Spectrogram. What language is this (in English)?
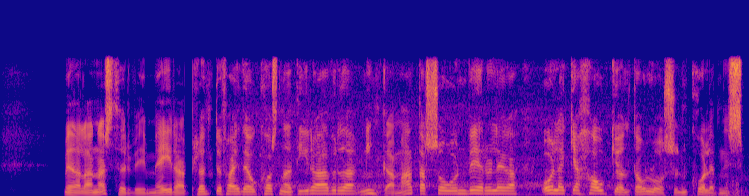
Icelandic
